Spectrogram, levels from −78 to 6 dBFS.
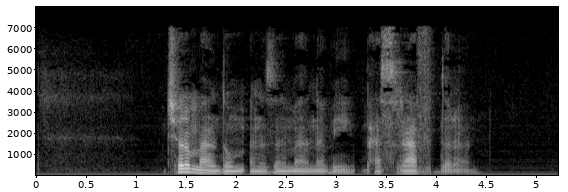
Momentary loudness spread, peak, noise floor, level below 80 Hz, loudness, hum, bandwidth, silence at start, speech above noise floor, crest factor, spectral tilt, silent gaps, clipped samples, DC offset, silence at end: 15 LU; 0 dBFS; -50 dBFS; -48 dBFS; -22 LUFS; none; 7.4 kHz; 0.05 s; 28 dB; 24 dB; -5.5 dB/octave; none; under 0.1%; under 0.1%; 0.8 s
